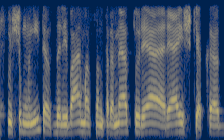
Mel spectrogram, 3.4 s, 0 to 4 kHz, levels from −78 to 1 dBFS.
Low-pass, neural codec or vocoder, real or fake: 3.6 kHz; none; real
